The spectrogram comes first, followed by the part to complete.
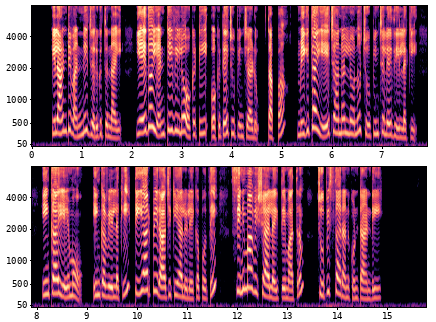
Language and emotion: Telugu, neutral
